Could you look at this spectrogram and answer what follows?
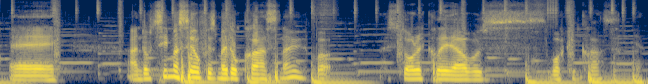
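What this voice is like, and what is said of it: Scottish accent. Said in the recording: “You'll be able to tell by my dialect, I'm from Scotland.”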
